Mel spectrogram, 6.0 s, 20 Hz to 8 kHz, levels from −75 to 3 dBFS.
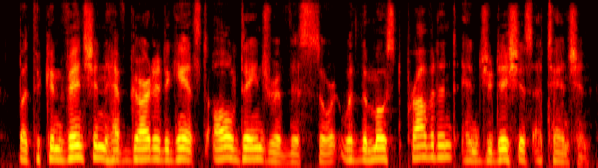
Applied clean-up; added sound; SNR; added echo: none; none; none; none.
